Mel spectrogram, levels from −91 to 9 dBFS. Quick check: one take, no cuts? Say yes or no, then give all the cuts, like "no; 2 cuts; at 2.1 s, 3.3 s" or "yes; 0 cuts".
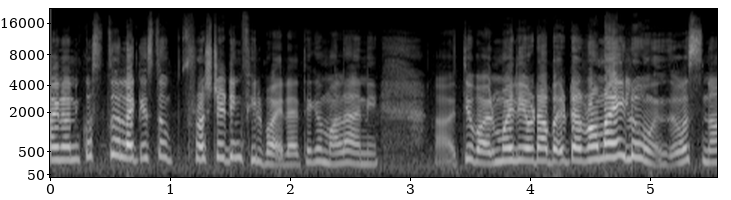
yes; 0 cuts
